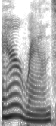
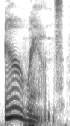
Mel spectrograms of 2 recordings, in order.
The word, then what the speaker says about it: errands: The word errands ends with a D's sound. Notice that I don't pronounce the first D in the word. It's not errands, it's just errands.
